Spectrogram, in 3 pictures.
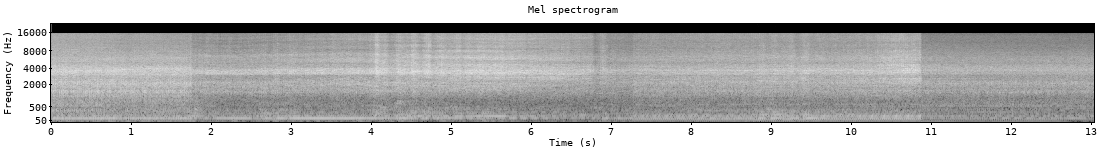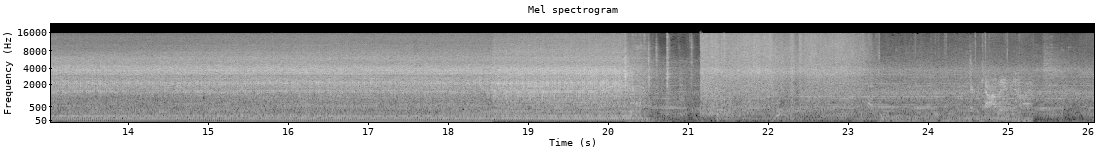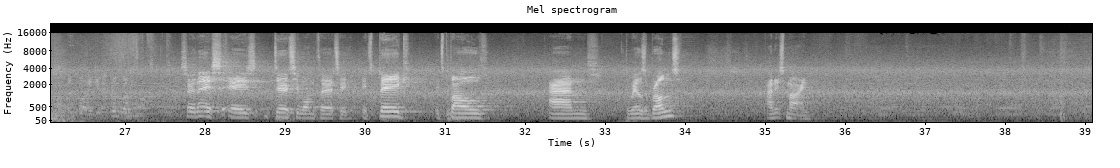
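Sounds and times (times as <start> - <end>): engine idling: 0.0 - 20.7.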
